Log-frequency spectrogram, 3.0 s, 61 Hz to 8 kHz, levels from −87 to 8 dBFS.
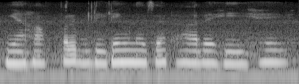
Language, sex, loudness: Hindi, female, -15 LUFS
